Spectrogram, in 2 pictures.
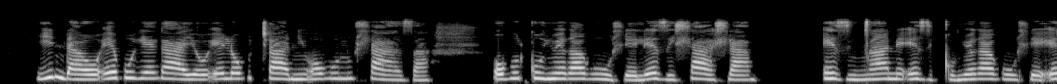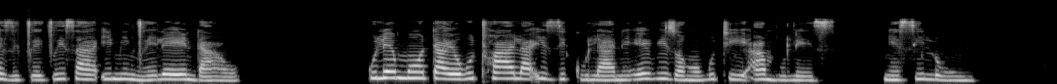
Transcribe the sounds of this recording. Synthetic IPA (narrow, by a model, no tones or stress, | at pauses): jindʱawɔʔeβuɣɛɣajɔʔɛloβut͡ʃʼanioβuluɬaza | oβuǃuɲwɛɣaɣuɬɛleziɬaɬa | eziŋ͡ǀanɛʔeziǃʱuɲwɛɣaɣuɬɛʔeziǀeǀisaʔimiŋ͡ǀʱɛlɛjɛndʱaːwɔ | ɣulɛmɔtʼajoɣutʰwalaʔiziɡ̥ʱulanɛeβizwaŋoɣutʰiambʱulesi̥ | ŋesiluːŋu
